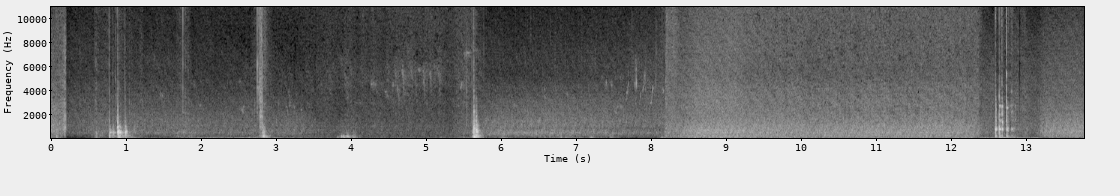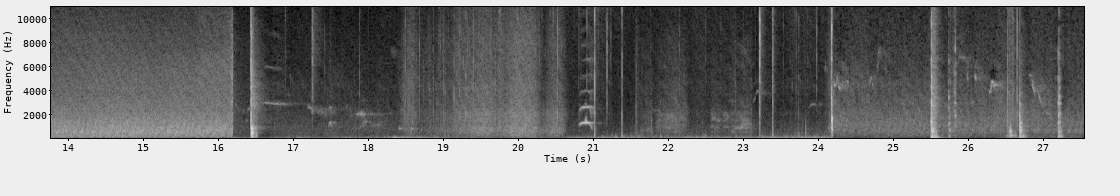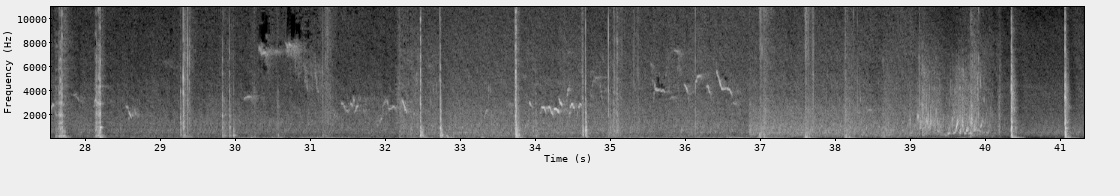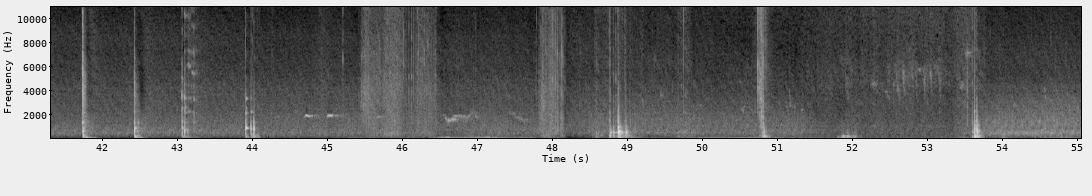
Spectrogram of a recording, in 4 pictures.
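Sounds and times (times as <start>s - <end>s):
small birds chirping: 1.2s - 8.2s, 16.3s - 18.7s, 25.8s - 36.8s, 49.4s - 54.7s
sharp chopping strikes: 25.5s - 25.9s, 40.3s - 43.3s.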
